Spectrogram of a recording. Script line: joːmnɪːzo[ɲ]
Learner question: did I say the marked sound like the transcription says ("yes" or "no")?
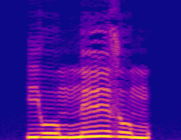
no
